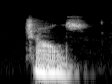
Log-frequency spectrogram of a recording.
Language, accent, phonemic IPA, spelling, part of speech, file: English, Southern England, /t͡ʃɑːlz/, Charles, proper noun, LL-Q1860 (eng)-Charles.wav
- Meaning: 1. A male given name from the Germanic languages 2. A surname originating as a patronymic 3. A hamlet in Brayford parish, North Devon district, Devon, England (OS grid ref SS6832)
